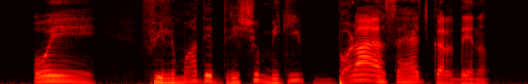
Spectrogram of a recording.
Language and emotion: Dogri, disgusted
